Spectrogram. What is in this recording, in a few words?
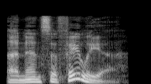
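"anencephalia", British English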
